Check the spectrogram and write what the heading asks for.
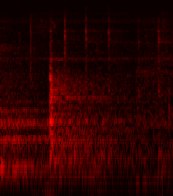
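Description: A pause in a man's speech in a church: the echo of his voice dies away, then one sharp click about half a second in, followed by a few faint ticks.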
